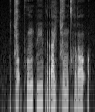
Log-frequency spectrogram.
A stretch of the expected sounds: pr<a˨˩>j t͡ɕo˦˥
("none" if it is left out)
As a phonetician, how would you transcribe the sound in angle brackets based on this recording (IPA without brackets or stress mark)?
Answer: a˨˩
